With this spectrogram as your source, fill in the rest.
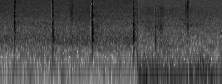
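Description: An axe chops wood in sharp knocks.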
